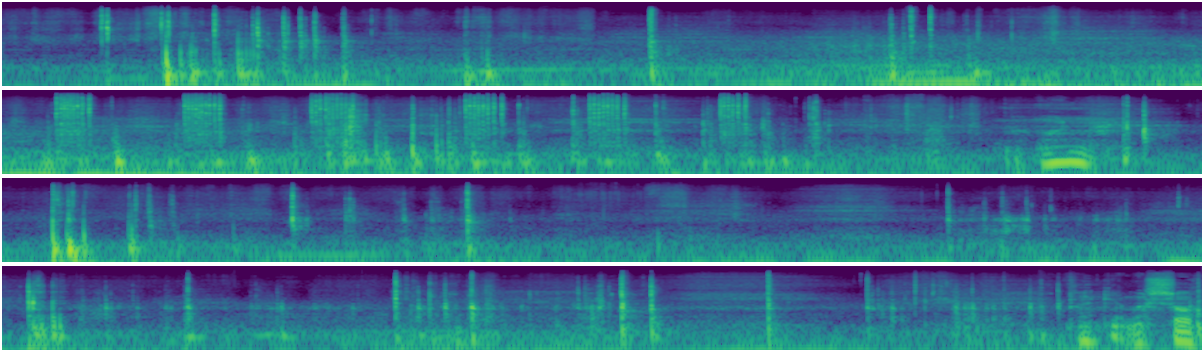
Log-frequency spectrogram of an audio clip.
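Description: Hand socket ratchet clicking in irregular spells as it turns a bolt on a car seat rail, with metallic clinks of the socket and tool against the rail.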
